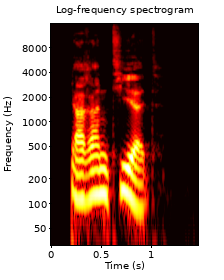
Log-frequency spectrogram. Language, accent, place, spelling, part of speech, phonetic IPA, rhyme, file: German, Germany, Berlin, garantiert, verb, [ɡaʁanˈtiːɐ̯t], -iːɐ̯t, De-garantiert.ogg
- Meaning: 1. past participle of garantieren 2. inflection of garantieren: third-person singular present 3. inflection of garantieren: second-person plural present 4. inflection of garantieren: plural imperative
